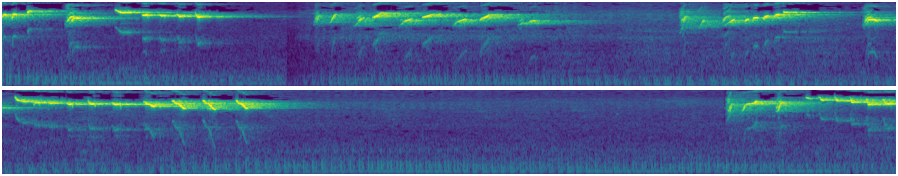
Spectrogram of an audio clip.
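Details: Sunbird (kolibri wulung) lure recording: rapid high twittering phrases, each sliding downward, several bursts in a row, then a longer pause before singing returns; low hum underneath.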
